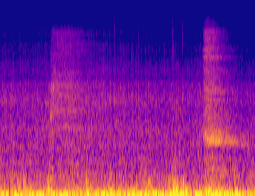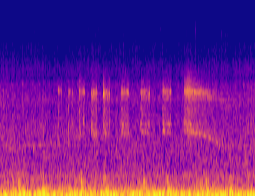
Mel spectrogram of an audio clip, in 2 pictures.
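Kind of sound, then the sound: nature, heavy rain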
